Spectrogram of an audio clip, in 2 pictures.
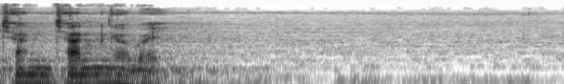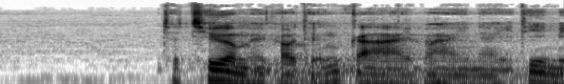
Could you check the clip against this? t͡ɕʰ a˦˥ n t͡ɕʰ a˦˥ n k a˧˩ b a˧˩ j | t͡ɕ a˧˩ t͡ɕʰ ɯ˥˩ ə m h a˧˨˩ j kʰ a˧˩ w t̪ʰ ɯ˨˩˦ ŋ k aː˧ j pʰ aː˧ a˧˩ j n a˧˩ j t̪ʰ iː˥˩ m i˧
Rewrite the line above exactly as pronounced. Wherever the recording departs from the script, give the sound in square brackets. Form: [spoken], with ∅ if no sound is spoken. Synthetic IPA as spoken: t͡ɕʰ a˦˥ n t͡ɕʰ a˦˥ n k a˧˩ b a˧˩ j | t͡ɕ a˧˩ t͡ɕʰ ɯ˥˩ ə m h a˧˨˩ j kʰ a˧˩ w t̪ʰ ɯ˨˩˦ ŋ k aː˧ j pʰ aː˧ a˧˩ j n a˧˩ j t̪ʰ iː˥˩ m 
